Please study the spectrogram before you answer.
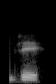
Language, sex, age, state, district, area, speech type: Urdu, male, 30-45, Bihar, Khagaria, rural, conversation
